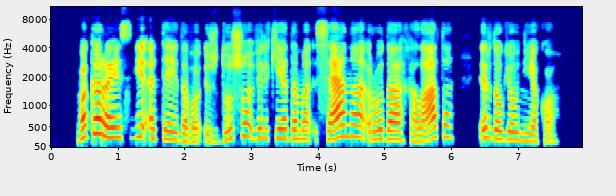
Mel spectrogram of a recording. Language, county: Lithuanian, Vilnius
